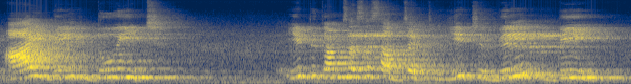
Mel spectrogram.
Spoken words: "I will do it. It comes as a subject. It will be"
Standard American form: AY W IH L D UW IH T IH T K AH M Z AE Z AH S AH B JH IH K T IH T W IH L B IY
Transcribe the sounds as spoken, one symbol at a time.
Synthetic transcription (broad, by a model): AY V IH L D UW IH T IH T K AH M S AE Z AH S AH B JH IH K T IH T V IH L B IY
